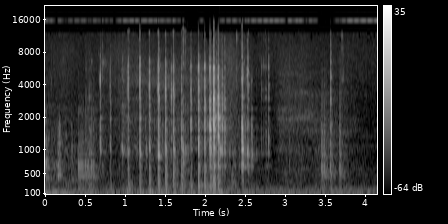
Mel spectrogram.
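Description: Faint, irregular light clicks and taps of hands folding and pressing a sheet of polymer clay on a tile work board, densest in the first half and thinning out after about two and a half seconds.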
